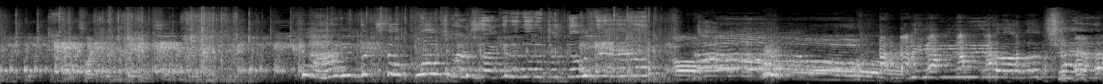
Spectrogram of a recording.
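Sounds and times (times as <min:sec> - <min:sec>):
plastic arms clattering: 0:00.0 - 0:06.8.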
